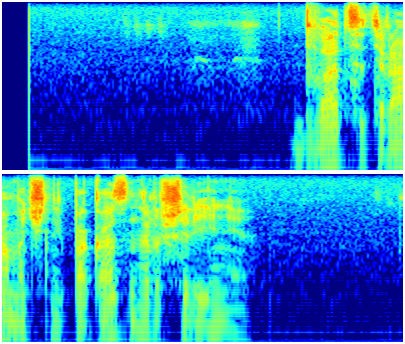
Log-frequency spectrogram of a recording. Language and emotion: Russian, neutral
